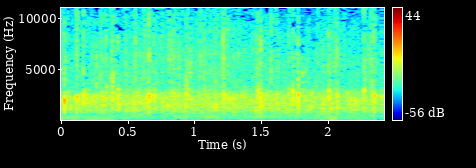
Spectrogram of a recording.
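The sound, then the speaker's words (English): Steady applause from an audience invited to pray or clap for the nation, a dense wash of many hands clapping at an even level for a couple of seconds, with no voices rising above it. “You know, amen, you can pray, you can clap.”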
